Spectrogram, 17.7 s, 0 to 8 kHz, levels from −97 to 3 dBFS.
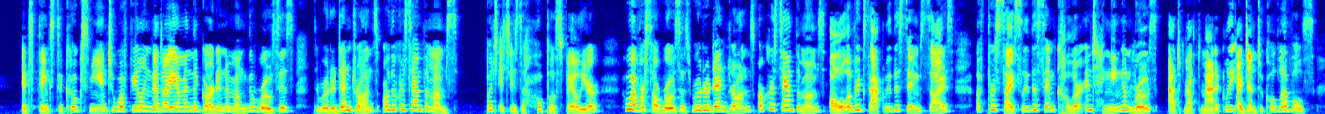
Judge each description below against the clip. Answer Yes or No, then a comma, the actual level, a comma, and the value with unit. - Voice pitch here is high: Yes, high, 245 Hz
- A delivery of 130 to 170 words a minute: No, average, 180 wpm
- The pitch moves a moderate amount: No, wide, 6.2 semitones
